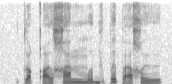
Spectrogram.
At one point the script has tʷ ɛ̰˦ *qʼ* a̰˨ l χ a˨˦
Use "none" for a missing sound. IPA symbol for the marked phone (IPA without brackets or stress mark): qʼ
